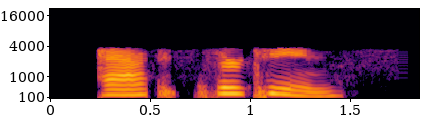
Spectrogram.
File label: WC EMS ALERT, p25; wake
